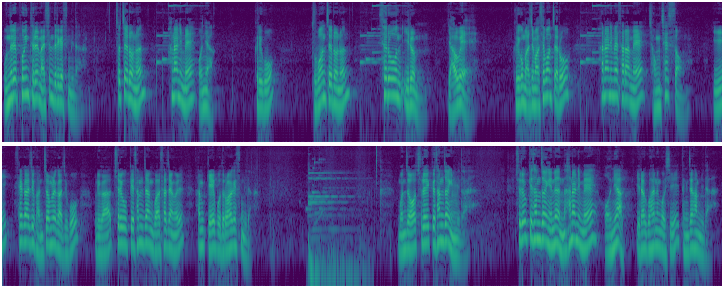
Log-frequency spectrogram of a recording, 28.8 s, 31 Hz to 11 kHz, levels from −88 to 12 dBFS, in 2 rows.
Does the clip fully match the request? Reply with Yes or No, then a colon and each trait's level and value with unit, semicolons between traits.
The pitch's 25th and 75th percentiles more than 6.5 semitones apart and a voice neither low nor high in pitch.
Yes: wide, 7.3 semitones; medium, 165 Hz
